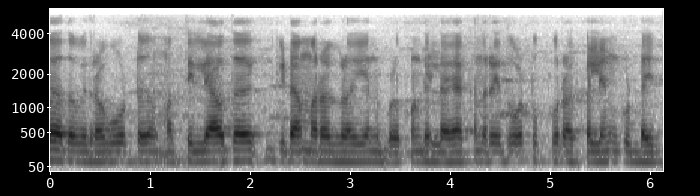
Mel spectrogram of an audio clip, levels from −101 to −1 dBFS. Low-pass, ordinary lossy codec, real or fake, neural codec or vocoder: 5.4 kHz; none; fake; vocoder, 44.1 kHz, 128 mel bands every 256 samples, BigVGAN v2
